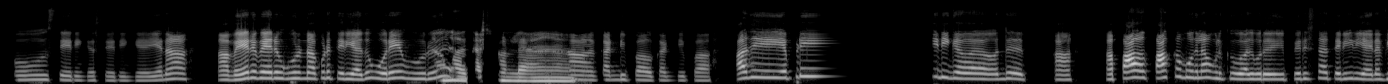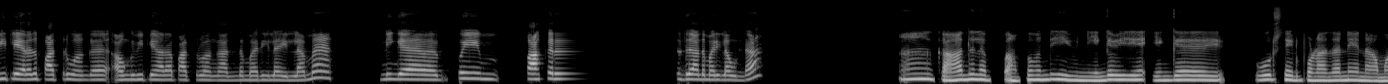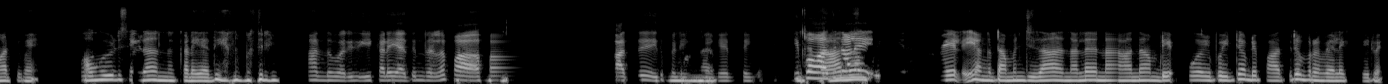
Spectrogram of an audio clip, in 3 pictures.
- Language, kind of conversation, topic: Tamil, podcast, காதல் மற்றும் நட்பு போன்ற உறவுகளில் ஏற்படும் அபாயங்களை நீங்கள் எவ்வாறு அணுகுவீர்கள்?
- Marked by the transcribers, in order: other background noise; distorted speech; "பாக்கும்" said as "பாக்கம்"; laughing while speaking: "அன்ன மாதிரி"; static; other noise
